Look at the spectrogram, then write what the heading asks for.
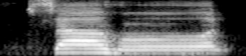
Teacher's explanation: تو یہاں پر واو مدہ ہوگی۔ اب یہاں پر کیا ہے، واو ساکن سے پہلا حرف ہا ہے، تو ہم اس کو ہا کو ایک الف کی مقدار کھینچ کے پڑھیں گے ، ساہون، پھر پڑھتے ہیں الذین هم عن صلاتهم ساہون، ٹھیک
